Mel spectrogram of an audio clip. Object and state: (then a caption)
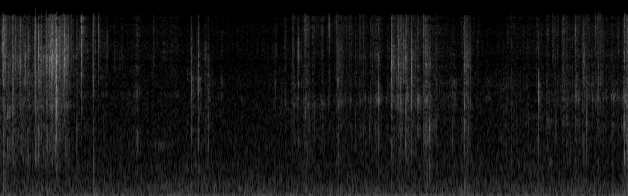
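Glycerin soap bar being shaved. A utility knife blade scrapes and shaves brittle flakes off a solid, translucent blue-purple oval glycerin soap bar held in the palm. Quiet, bright, crinkly scraping bursts come in irregular strokes, loudest near the start, with a burst around four seconds and short dry flicks in between.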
